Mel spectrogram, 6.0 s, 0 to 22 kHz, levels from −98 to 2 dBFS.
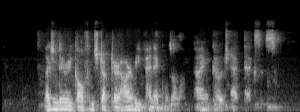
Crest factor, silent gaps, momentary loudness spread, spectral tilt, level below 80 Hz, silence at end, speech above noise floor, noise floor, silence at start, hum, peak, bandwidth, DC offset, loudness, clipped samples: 18 dB; none; 15 LU; -6.5 dB/octave; -42 dBFS; 0.45 s; 47 dB; -67 dBFS; 0.9 s; none; -2 dBFS; 7.4 kHz; under 0.1%; -20 LUFS; under 0.1%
